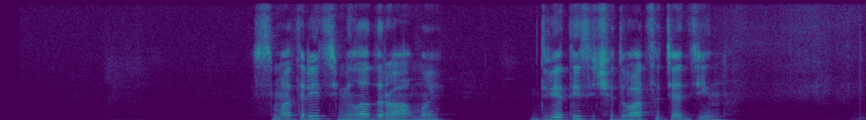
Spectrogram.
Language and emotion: Russian, neutral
